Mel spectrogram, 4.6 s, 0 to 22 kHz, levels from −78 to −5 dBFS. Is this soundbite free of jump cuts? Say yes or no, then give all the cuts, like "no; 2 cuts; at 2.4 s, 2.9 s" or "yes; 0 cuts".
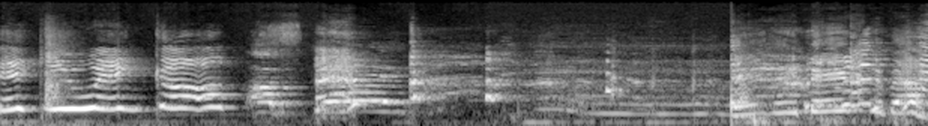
no; 1 cut; at 3.7 s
